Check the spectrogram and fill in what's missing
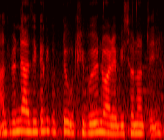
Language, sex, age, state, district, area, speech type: Assamese, female, 30-45, Assam, Morigaon, rural, spontaneous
